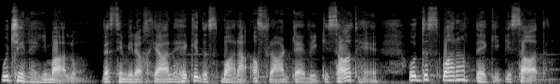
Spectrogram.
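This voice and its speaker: A man's voice: mid-range voice, big pitch swings, moderate pace, warm tone. A man voices a terrified male club owner who stammers and trembles under interrogation, then talks on and on. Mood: talkative.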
